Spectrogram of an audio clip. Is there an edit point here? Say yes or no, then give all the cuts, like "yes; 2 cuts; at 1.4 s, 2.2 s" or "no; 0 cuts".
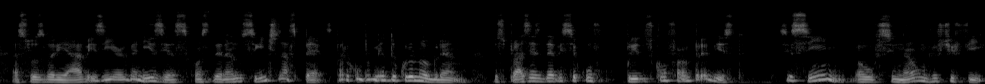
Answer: yes; 2 cuts; at 3.3 s, 7.7 s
